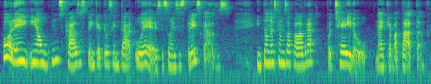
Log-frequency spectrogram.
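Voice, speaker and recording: A woman's voice: a little high, normal speed, vocal fry, darkish tone. A woman teacher explaining plural rules over slides, patiently checking in with her students. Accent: Brazilian Portuguese. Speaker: English teacher. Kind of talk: slide-based language lesson.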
